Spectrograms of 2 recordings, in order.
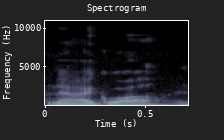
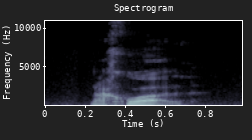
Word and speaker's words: Nahual: It's not Nagual. It's, Nahual, with an H. That's how you pronounce it.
